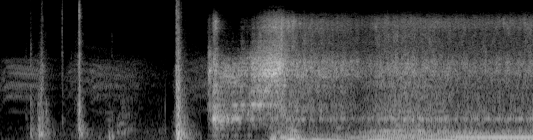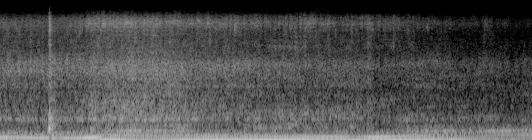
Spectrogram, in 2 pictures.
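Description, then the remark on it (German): A few sharp clunks of a car door as a reporter gets into his car, then an engine turns over and catches, settling into a steady rumbling idle before revving and pulling away as fast as possible. “Das heißt Abhauschach und es geht so, der Reporter setzt sich in sein Auto und haut so schnell wie möglich ab.”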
